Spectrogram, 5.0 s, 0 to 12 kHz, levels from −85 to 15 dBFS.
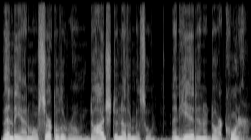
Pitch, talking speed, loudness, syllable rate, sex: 145 Hz, 180 wpm, -16 LUFS, 5.2 syllables/s, male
